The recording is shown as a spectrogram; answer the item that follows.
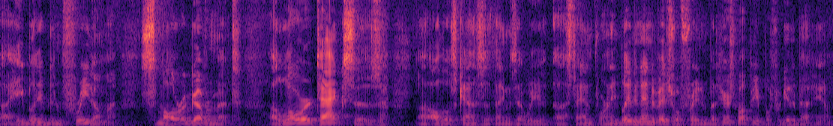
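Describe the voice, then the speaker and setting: A fairly quick voice with a Texan accent and lively intonation, over noticeable background noise and audible room echo. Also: man, very deep, low pitch for a man. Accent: Texan Southern US. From Texas, Brazoria County near Houston. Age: 60s. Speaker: politician. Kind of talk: interview.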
